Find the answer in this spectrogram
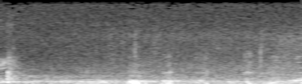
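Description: Faint steady buzzing hum with weak, indistinct voices underneath, in a gap between a preacher's phrases.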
